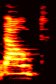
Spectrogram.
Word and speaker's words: doubt: अब जो हम एक शब्द लिखते है ना डाउट। ये जो लिखा हुआ है डाउट। डी ओ यू पी टी। डाउट में बी तो लिखते हैं लेकिन बी को उच्चारण नहीं करते।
